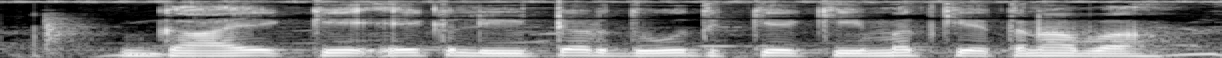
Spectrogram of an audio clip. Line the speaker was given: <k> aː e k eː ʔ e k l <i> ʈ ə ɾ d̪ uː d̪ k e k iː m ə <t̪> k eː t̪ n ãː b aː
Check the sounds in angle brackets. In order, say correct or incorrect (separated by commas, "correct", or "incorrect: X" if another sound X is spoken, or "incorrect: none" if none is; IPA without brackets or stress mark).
incorrect: ɡ, incorrect: iː, correct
